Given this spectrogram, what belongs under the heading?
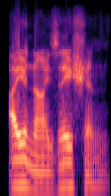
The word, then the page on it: ionization: American English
